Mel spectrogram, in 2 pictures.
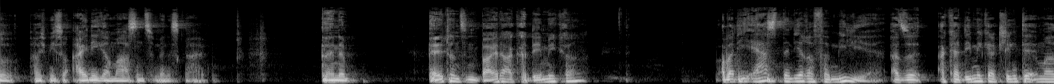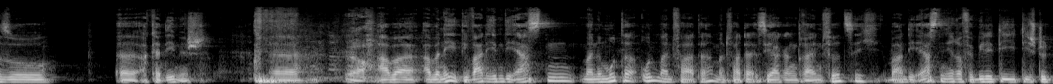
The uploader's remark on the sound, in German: Live vor Publikum in Leipzig interviewt.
